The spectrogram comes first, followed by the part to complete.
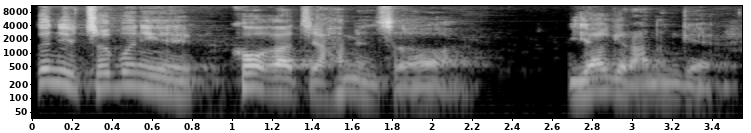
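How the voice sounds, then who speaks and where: A man's voice: medium pitch, moderate pace. A male pastor preaching a sermon, telling a story and acting out its characters with animation. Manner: animated, acts out dialogue.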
